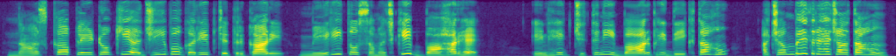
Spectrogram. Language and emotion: Hindi, surprised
